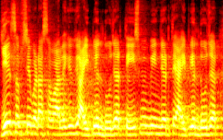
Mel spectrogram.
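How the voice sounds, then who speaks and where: A young man talks through cricket analysis in a conversational, emphatic way. His voice sits a little high for a man. It carries a long, hall-like reverb. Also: fairly even intonation, very fast, darkish tone. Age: young adult. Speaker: cricket video presenter. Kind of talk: conversational sports analysis to camera.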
